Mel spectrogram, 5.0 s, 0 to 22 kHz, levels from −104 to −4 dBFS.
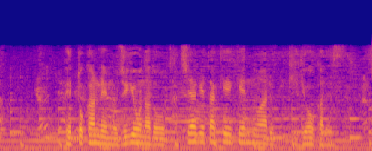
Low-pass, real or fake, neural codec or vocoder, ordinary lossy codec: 7.2 kHz; real; none; AAC, 48 kbps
